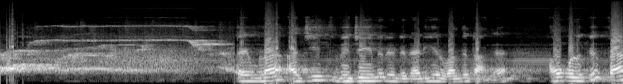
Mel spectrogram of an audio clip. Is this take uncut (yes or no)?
no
